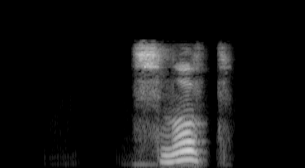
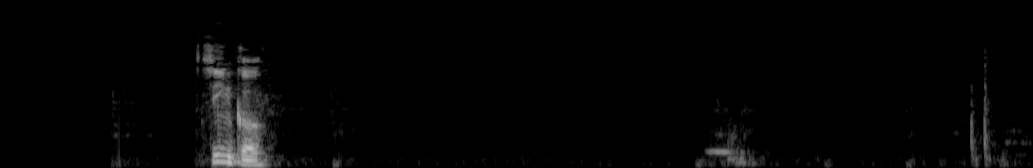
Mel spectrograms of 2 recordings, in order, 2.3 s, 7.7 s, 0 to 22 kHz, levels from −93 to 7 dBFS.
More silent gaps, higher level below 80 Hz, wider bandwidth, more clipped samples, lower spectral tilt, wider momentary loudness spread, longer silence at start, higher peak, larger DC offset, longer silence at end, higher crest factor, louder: neither; first, -68 dBFS vs -76 dBFS; first, 8.4 kHz vs 7.2 kHz; neither; second, -2 dB/octave vs -6 dB/octave; second, 23 LU vs 27 LU; second, 1 s vs 1.55 s; first, -2 dBFS vs -10 dBFS; neither; second, 0.6 s vs 2.3 s; second, 22 dB vs 28 dB; first, -16 LUFS vs -27 LUFS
